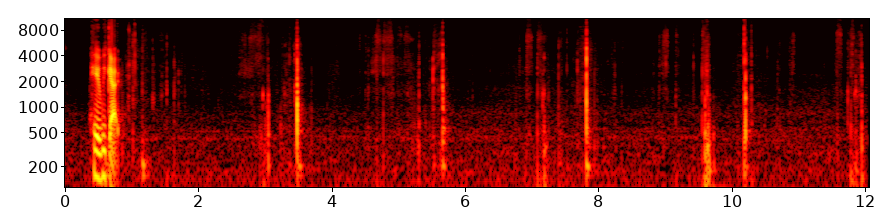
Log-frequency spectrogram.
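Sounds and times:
cards tapping and sliding: 2.7 - 3.7, 4.5 - 5.8, 6.8 - 11.0, 11.6 - 12.0.

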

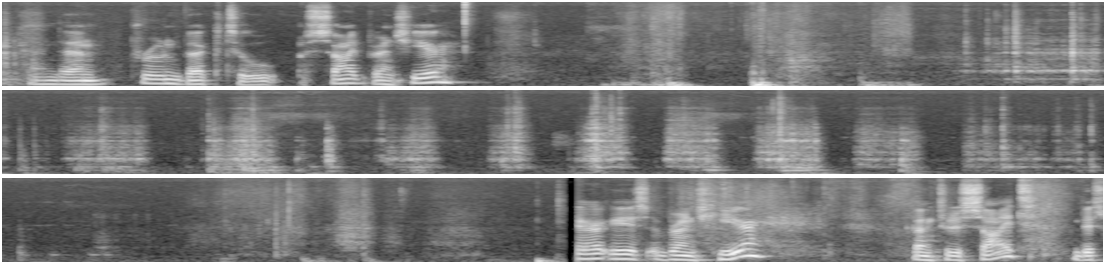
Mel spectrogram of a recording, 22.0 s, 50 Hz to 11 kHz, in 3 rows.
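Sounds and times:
heavy knocks: 4.0 - 6.1
ceramic pot scraping on wooden table: 6.6 - 14.6.

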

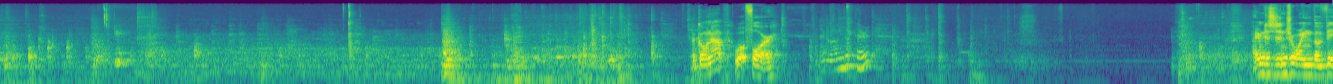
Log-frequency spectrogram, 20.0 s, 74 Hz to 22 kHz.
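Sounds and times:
elevator car clattering to a stop: 0.0 - 10.1
elevator machinery humming: 0.0 - 15.2, 17.6 - 20.0.

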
